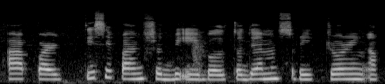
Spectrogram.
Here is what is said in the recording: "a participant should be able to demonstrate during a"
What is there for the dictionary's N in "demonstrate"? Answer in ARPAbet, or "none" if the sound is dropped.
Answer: N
